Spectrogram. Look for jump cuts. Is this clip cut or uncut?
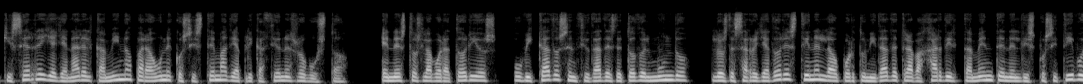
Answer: cut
